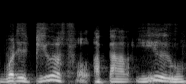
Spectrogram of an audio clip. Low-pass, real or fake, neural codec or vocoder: 7.2 kHz; fake; codec, 32 kHz, 1.9 kbps, SNAC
